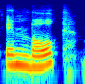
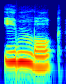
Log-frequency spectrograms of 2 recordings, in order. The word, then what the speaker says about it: Imbolc: Another fun little tie-in to the theme of balancing is that Imbolc, or you may hear it pronounced as Imbolc, but it's Imbolc, is in February.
